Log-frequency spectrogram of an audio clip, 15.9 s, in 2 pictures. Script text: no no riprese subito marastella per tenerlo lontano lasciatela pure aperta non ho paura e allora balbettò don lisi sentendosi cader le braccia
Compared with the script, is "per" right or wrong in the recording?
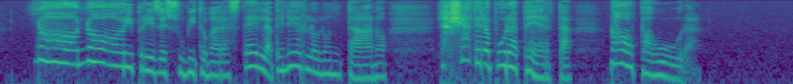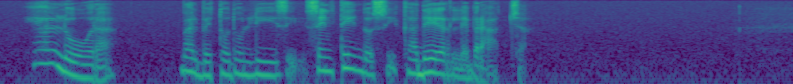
wrong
